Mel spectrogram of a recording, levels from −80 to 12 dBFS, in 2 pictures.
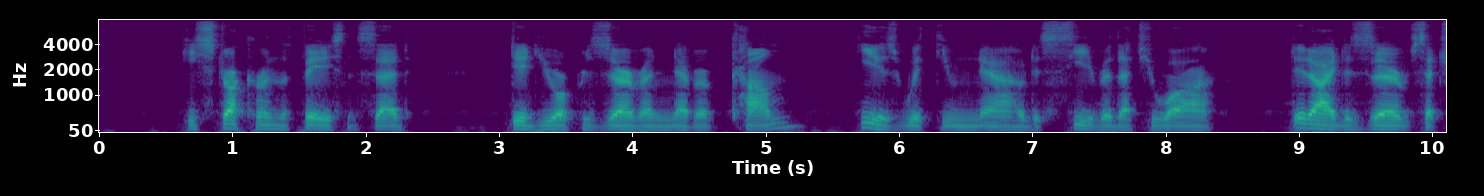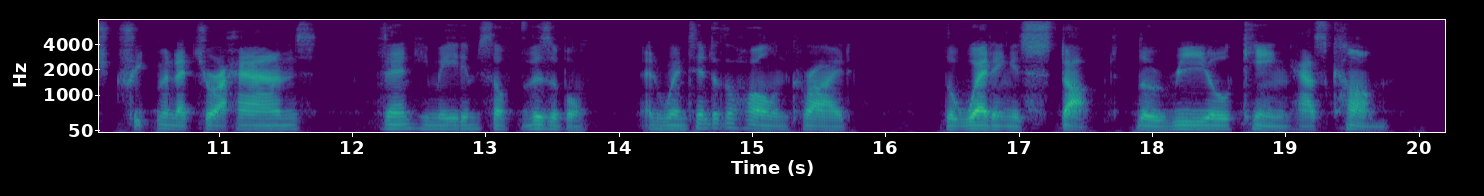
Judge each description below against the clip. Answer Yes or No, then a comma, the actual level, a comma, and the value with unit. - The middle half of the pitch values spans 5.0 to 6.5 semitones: No, average, 2.8 semitones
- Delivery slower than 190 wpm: Yes, average, 150 wpm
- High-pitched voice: No, very low, 95 Hz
